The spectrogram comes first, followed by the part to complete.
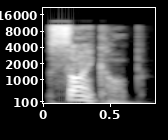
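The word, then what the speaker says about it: CSICOP: CSI cop is usually pronounced psychop which seems appropriate given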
